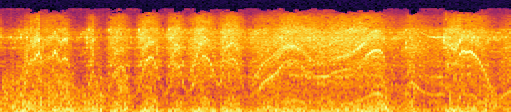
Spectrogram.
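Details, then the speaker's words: FPV quad (cinewhoop) whose ESC rebooted mid-flight: buzzy motor whine swoops up and down in quick uneven jumps even while hovering; motors rough and twitchy, tune suspected wrong, cause unconfirmed. "do you hear the motors going even when the quad is just hovering listen right there do you hear that the motors are super they're having a problem right there"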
